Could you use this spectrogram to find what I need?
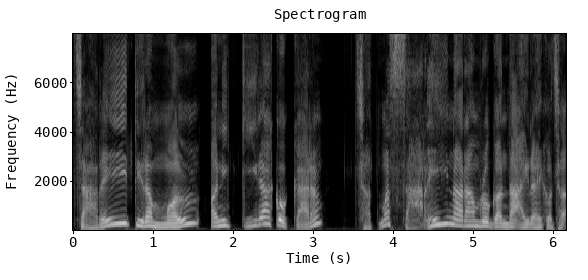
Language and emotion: Nepali, disgusted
